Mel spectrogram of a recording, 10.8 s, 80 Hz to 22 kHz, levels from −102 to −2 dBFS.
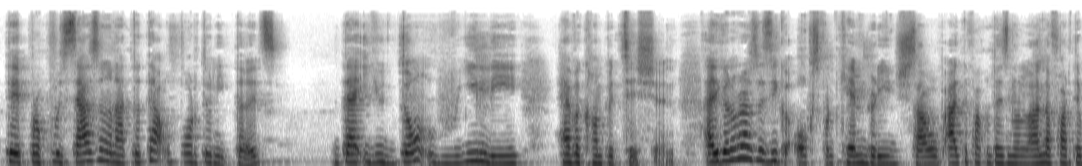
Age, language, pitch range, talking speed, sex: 20-39, Romanian, 170-200 Hz, 140 wpm, female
